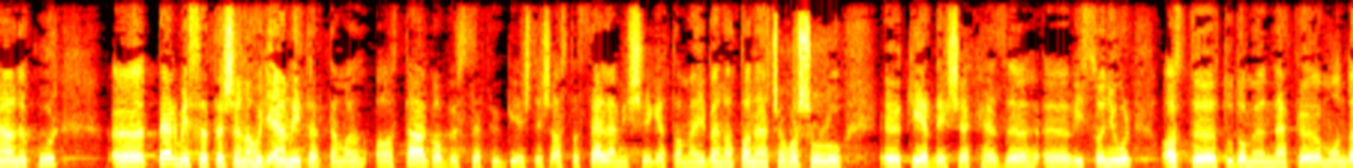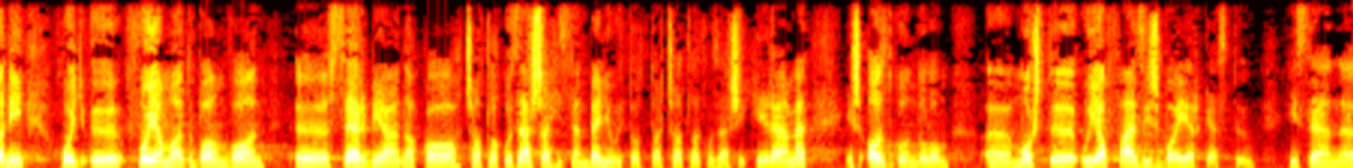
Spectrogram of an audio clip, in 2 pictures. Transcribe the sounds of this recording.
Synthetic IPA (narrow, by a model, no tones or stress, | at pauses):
ɛlnø̞kuːr | øt̪ɛrmeːsɛt̪ɛʃɛnɒɦo̞ɟɛmliːt̪ɛt̪ːɛmɒːt̪aːɡɒbːø̞sːɛfyɡːeːʃt̪eːʃɒst̪ɒsɛlːɛmiʃeːɡɛt̪ɒmɛjbɛnɒt̪ɒnaːt͡ʃɒɦɒʃo̞lːoːøkeːrd̪eːʃɛkhɛzʋiso̞ɲulʔɒst̪ːt̪ːud̪o̞mø̞nːɛkmo̞nd̪ɒniho̞ɟøfo̞jɒmɒd̪bɒɱvɒn | øsɛrbiaːnɒkɒt͡ʃɒt̪lɒko̞zaːʃɒɦisɛmbɛɲuːjt̪o̞t̪ːɒːt͡ʃɒt̪lɒko̞zaːʃikeːɾɛlmɛt̪eːʃɒzd̪ɡo̞n̪d̪o̞lo̞mː | o̞ʃt̪ʔujɒpfaːziʒbɒeːrkɛst̪yŋk | hisɛn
